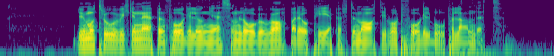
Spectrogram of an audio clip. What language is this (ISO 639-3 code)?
swe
